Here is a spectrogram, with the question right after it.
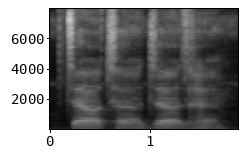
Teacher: जिन व्यंजनों के उच्चारण में स्पर्श का समय अपेक्षाकृत अधिक होता है और उच्चारण के बाद वाला भाग संघर्षी हो जाता है, उसे स्पर्श संघर्षी कहलाते हैं।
